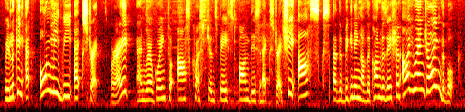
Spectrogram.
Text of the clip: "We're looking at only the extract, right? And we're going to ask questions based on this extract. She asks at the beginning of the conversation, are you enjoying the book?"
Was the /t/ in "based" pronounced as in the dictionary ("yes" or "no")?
yes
